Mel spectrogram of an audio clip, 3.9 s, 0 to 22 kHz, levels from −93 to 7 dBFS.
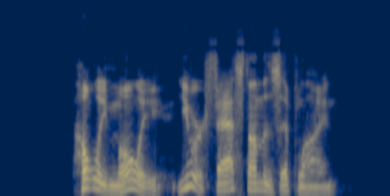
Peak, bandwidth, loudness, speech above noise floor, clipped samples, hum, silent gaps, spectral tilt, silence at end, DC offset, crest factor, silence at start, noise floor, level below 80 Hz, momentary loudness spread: -4 dBFS; 9.6 kHz; -28 LUFS; over 62 dB; under 0.1%; none; none; -5 dB/octave; 0.6 s; under 0.1%; 26 dB; 0.75 s; under -90 dBFS; -68 dBFS; 11 LU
